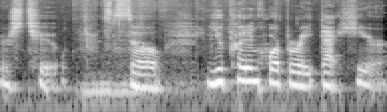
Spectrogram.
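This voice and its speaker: A woman speaks at a fairly low pitch. Her voice is somewhat breathy. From Spanish-speaking country, moved to the US. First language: Spanish. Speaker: journaling YouTuber. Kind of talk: casual tutorial chat. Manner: hesitant, many fillers.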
